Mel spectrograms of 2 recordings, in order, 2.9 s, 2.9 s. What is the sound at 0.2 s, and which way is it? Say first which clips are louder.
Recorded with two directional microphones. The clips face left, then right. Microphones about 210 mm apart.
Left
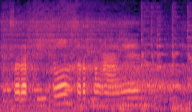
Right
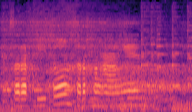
Music: even; 5° left (ahead or behind).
